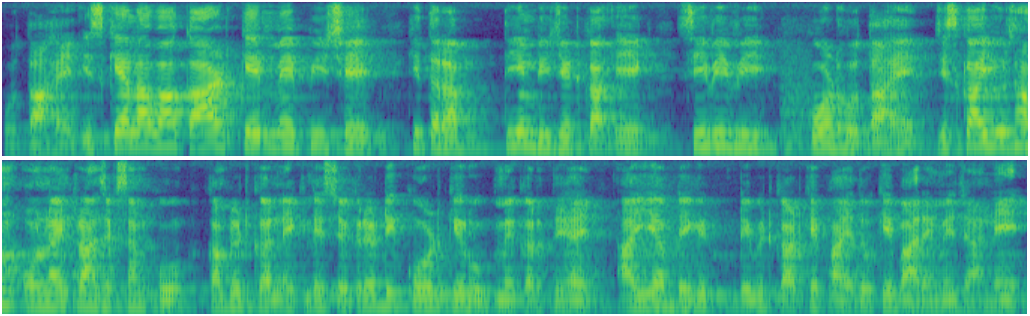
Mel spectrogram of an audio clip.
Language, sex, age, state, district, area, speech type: Hindi, male, 18-30, Madhya Pradesh, Balaghat, rural, spontaneous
